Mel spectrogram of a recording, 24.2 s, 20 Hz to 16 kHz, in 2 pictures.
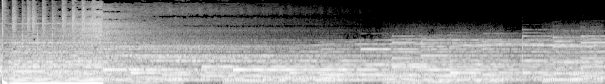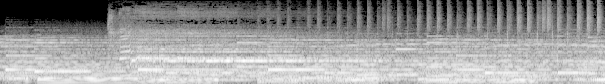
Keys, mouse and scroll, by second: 2.8 alt+middle click, 3.3 alt+middle click, 3.5 r, 11.2 ctrl+i, 12.3 ctrl+z, 16.2 alt+middle click, 19.7 alt+middle click.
